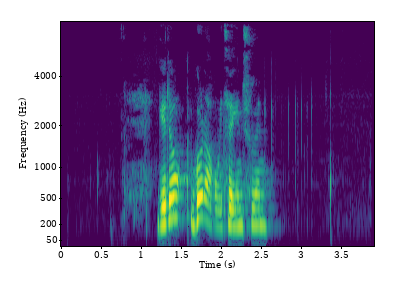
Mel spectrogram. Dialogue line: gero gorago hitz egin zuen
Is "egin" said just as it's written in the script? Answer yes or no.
yes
